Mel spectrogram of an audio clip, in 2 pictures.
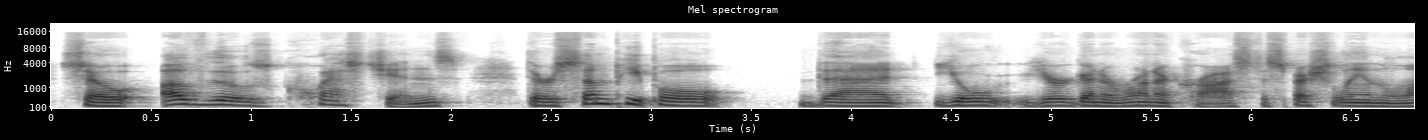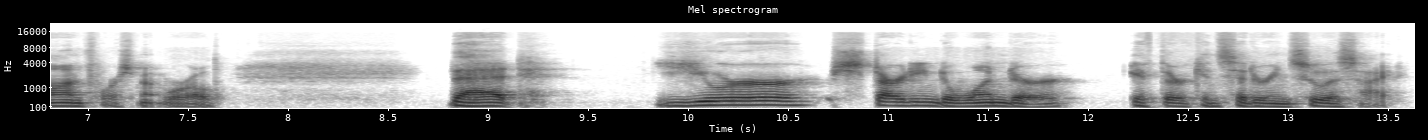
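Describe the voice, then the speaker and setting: Unhurried and a little mellow, a middle-aged man from California talks in a mid-range voice while hosting a laid-back police training talk. He chats through anecdotes with many fillers and restarts on a slightly dull, lo-fi recording.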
